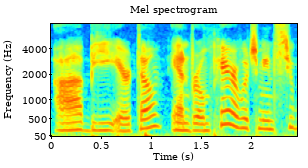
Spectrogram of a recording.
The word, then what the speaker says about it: abierto: means to open, is abierto. Please make sure you spell that correctly. If people sort of have a dyslexic moment and switch these around and also mispronounce it that way, so abierto.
